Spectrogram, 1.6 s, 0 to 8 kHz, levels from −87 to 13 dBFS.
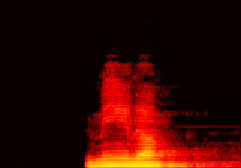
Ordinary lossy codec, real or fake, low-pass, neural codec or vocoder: MP3, 48 kbps; fake; 7.2 kHz; codec, 16 kHz, 0.5 kbps, FunCodec, trained on LibriTTS, 25 frames a second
